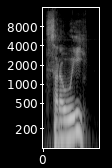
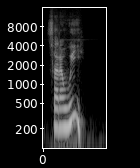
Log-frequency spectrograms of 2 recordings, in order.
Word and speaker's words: Saraoui: Saraoui. – Ja, men det liksom, Oui skal være som en V-I. Saraoui.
